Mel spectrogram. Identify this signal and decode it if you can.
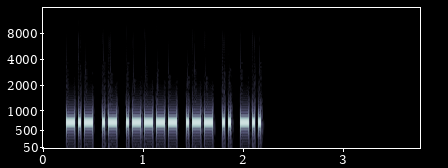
Morse code, heard as a keyed tone, about 40 wpm, 700 Hz. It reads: KA1WID
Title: USA Call Signs - 6 Characters - Repeated 3x - 40wpm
